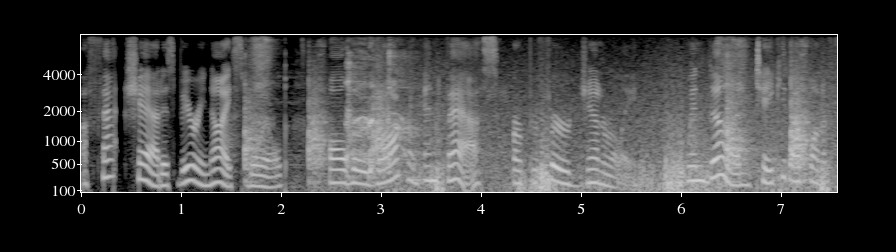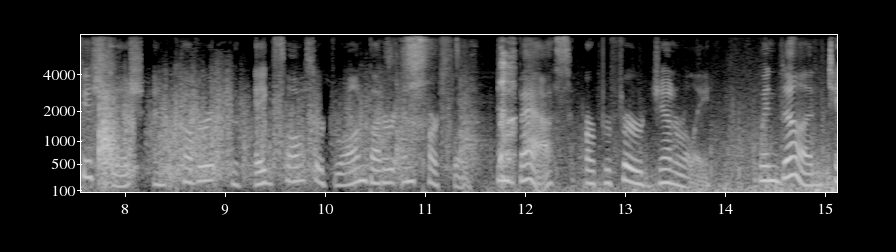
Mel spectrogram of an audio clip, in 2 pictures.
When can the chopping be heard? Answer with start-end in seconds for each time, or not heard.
1.6-3.2, 6.5-8.0, 10.7-12.2.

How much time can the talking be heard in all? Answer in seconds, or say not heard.
15 s.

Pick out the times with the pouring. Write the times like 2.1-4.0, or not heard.
not heard.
